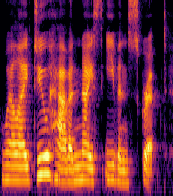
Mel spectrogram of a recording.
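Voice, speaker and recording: A woman's voice: fairly low pitch, slow. A woman voicing a bossy, exacting schoolgirl from a storybook in an emphatic, insistent manner. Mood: self-important.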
